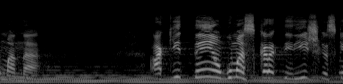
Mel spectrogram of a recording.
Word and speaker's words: maná: E o que é isso em hebraico tem esta pronúncia, maná.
